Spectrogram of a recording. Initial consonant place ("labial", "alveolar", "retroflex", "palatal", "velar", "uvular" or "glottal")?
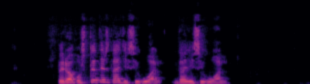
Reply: labial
